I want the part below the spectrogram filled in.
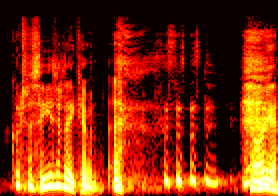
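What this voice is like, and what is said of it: Put-on Irish Dublin accent. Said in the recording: “I'm going to answer you back in an accent ... That was your Irish accent, right? ... your Dublin accent”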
